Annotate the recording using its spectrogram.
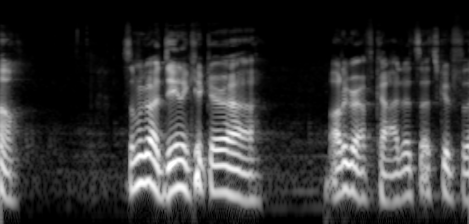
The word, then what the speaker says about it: Kiecker: Dana Kicker. I think it's. D-A-N-A, I think it's spelled K-I-E-C-K-E-R. Dana Kicker.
